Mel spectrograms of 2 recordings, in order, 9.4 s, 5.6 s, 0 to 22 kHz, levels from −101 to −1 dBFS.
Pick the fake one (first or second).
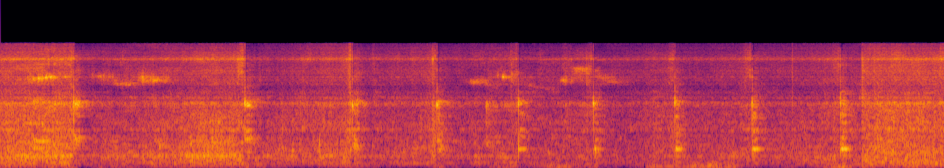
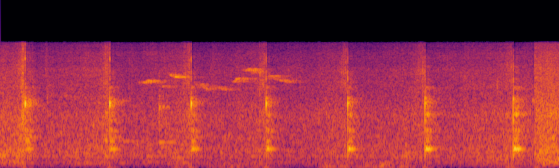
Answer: first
